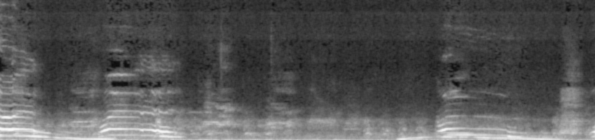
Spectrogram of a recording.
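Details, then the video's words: Fighting male cats give quieter, falling moans and a wavering yowl, with a long lull of soft murmuring sounds in the middle, over a low background hum. "Battle of Two Cute Male Cats .(Cat Voice)."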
